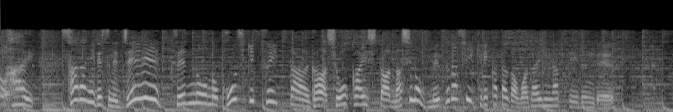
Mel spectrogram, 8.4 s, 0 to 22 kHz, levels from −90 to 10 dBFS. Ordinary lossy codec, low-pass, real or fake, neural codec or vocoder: Opus, 64 kbps; 7.2 kHz; real; none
